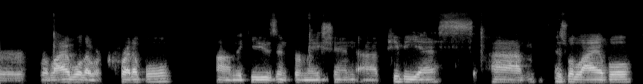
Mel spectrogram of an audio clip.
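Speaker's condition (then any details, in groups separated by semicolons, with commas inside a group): No condition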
